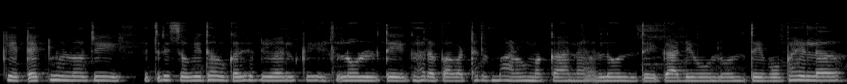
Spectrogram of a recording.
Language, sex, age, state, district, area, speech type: Sindhi, female, 30-45, Gujarat, Kutch, urban, spontaneous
